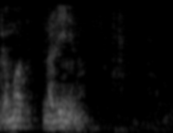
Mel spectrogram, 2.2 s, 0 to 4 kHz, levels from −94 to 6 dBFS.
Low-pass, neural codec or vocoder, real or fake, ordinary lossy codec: 3.6 kHz; vocoder, 44.1 kHz, 80 mel bands, Vocos; fake; MP3, 16 kbps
